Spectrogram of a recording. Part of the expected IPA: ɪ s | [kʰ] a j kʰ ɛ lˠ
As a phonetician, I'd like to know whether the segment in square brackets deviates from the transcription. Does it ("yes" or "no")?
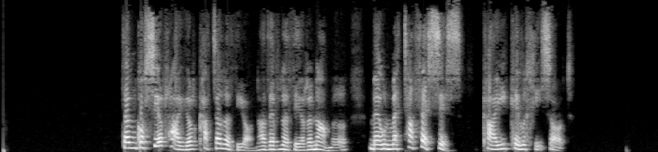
no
